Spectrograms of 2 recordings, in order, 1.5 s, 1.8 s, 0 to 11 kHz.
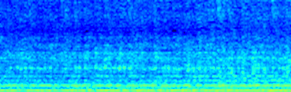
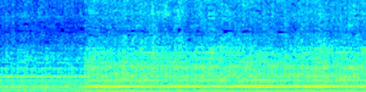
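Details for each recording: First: Vevor 8x14 mini lathe after upgrade from 3/4 hp brushed motor to 1 hp servo motor: steady motor hum with bright tone and faint scuffing hiss, drive belt rubbing the belt cover corner, as it did on the old cover. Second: Vevor 8x14 mini lathe after upgrading the 3/4 hp brushed motor to a 1 hp servo motor and fixing interference: smooth, steady mid-pitched motor hum with no rubbing or scraping; drive running normally.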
